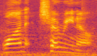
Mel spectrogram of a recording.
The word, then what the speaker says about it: Juan Cherino: Now I have to say it right, Juan Cherino.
